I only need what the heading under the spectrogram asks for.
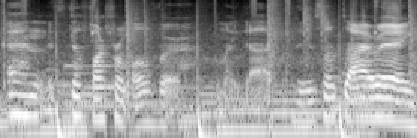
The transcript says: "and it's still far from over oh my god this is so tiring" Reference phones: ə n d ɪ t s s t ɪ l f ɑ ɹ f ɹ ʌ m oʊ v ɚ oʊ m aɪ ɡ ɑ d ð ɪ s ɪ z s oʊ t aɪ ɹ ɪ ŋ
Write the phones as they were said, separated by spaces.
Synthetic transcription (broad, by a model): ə n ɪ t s s t ɪ l f ɑ ɹ f ɹ ʌ m oʊ v ɚ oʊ m aɪ ɡ ɑ d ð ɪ s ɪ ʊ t aɪ ɹ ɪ ŋ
